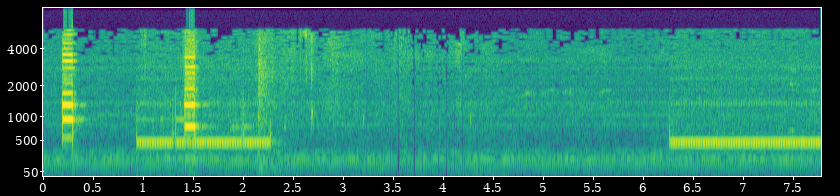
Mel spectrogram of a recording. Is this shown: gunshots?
no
